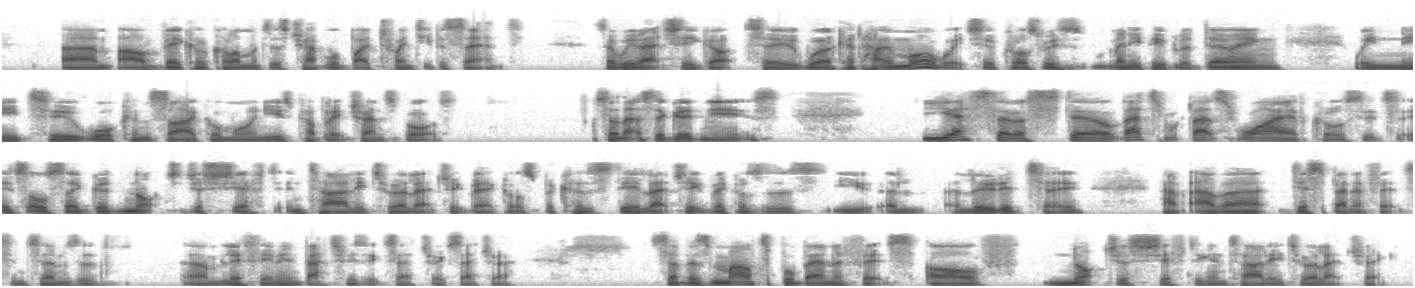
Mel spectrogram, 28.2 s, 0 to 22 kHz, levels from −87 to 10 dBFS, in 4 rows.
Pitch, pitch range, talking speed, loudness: 90 Hz, 80-100 Hz, 200 wpm, -24 LUFS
